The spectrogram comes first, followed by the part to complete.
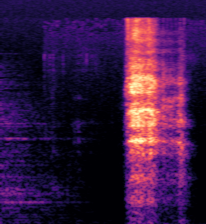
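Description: Near silence, then about a second and a quarter in, a man's short intake of breath close to the microphone.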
